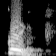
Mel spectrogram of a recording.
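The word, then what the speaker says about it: could: means ज्ञान आगे देखिए एल साइलेंट कहां रहेगा यदि एल के बाद डी एफ के एम याद कर लो डी एफ के एम आए तो वहां एल साइलेंट रहता है जैसे कुड कुड कुड एल के बाद डी है कुड एल के बाद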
